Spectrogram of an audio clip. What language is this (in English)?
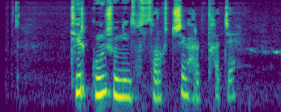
Mongolian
